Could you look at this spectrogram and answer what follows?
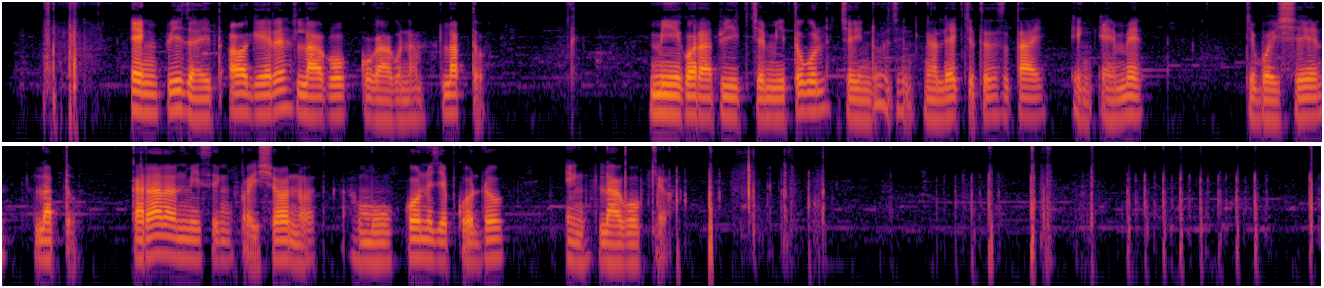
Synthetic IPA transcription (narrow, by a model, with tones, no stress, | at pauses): e˧ŋpi˦d͡ʒa˨jt̪a˦ɡe˧ɾe˦la˧ɡo˧ko˧ɡa˨ɡu˨na˨mla˦p̚t̪o̰˨ | mi˧ɡo˧ɾa˧pi˧k̚t͡ʃe˨mi˧t̪u˦ɡu˦lt͡ʃe˧jnd̪o˨d͡ʒḭ˨nŋɡa˨le˦k̚t͡ʃe˧t̪e˦sa˧t̪a˦j | e˨ŋe˨me˦t̪̚ | t͡ʃe˨bo˨jʃe˦n | la˦p̚t̪u˨ | ka˧ɾa˦d̪a˦nmi˧si˧ŋpa̰˨jʃo˦no̰˨t̪a˨mu˧ko˦nu˦˧d͡ʒe˧pko˨ndo˦k̚ | e˨ŋla˧ɡo˧kjo̰˨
